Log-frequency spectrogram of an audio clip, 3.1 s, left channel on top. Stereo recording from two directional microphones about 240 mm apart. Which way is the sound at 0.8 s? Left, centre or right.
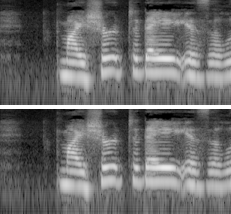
Centre.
